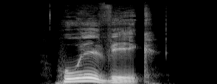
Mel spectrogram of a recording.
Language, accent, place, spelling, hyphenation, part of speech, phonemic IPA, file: German, Germany, Berlin, Hohlweg, Hohl‧weg, noun, /ˈhoːlˌveːk/, De-Hohlweg.ogg
- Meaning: holloway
